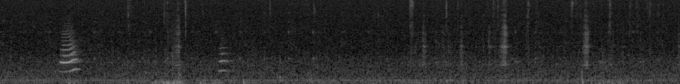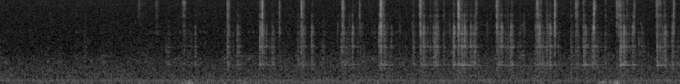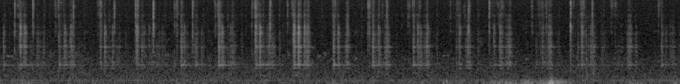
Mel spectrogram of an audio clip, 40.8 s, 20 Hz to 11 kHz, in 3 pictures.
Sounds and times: gamelan chorus of sailboat riggings in the wind 16.1 - 40.8

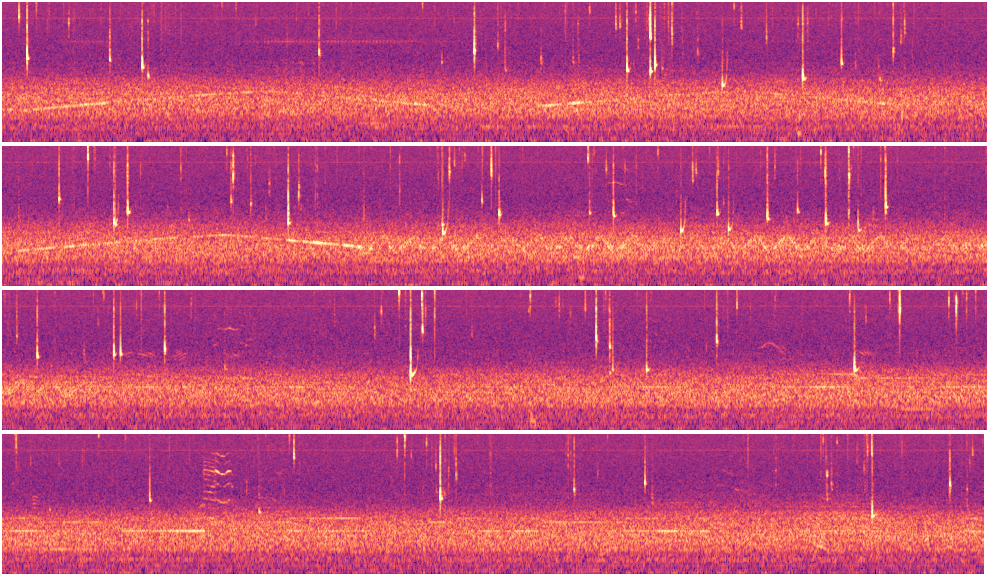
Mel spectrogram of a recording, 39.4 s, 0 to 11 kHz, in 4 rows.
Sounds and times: Water dripping from the melting ice plates 0.1 - 2.4
Water dripping from the melting ice plates 4.2 - 9.2
Water dripping from the melting ice plates 9.9 - 15.0
Water dripping from the melting ice plates 15.6 - 18.9
Water dripping from the melting ice plates 19.7 - 22.1
Water dripping from the melting ice plates 23.0 - 27.5
Water dripping from the melting ice plates 28.2 - 29.8
Water dripping from the melting ice plates 33.5 - 34.6
Water dripping from the melting ice plates 37.7 - 39.3

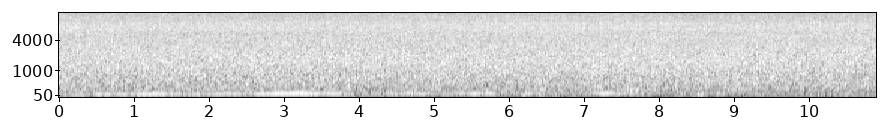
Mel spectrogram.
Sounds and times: water streams 0.0 - 10.9

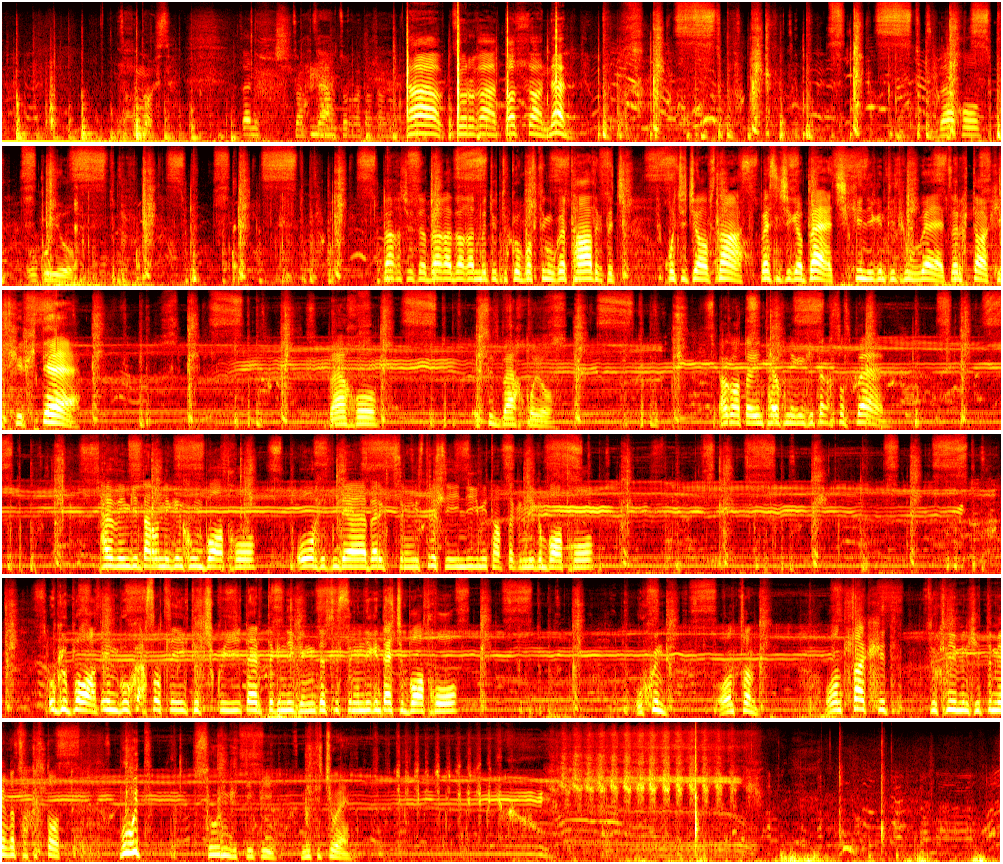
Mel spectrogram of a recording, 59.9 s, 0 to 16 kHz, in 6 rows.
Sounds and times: Students rapping the famous Hamlet-monologue 0.0 - 57.6

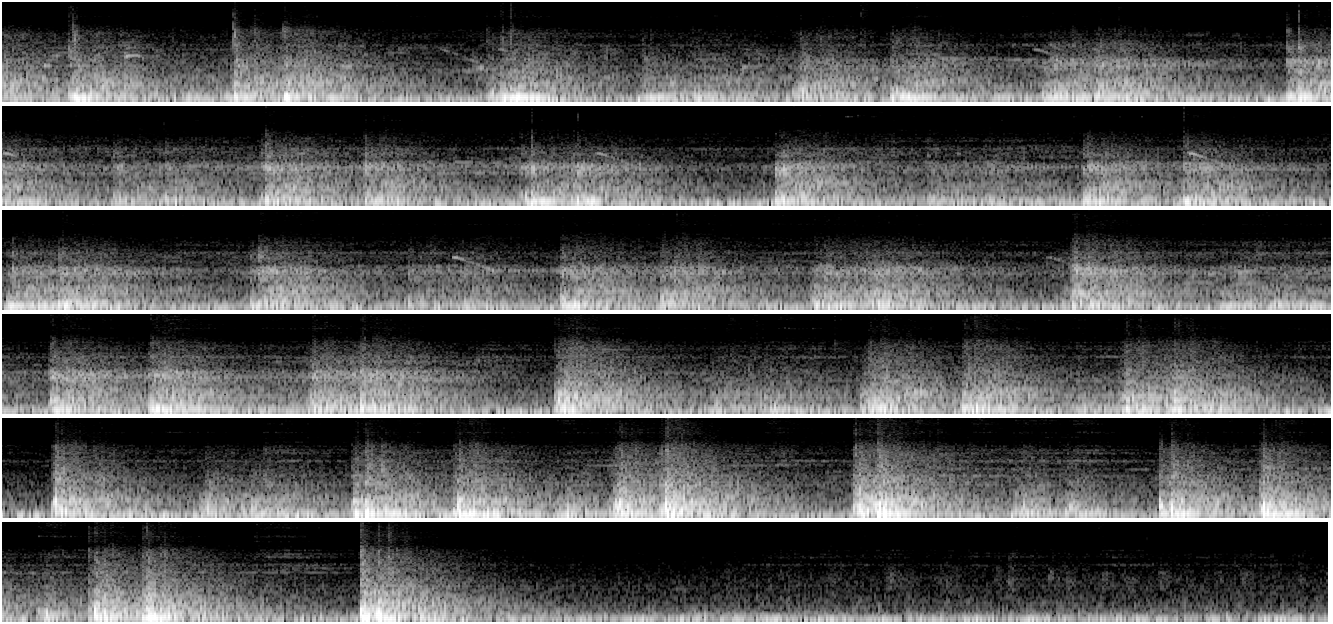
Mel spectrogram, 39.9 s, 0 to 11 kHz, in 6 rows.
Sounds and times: traditional japanese drummer performing 0.0 - 39.8

